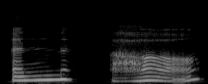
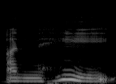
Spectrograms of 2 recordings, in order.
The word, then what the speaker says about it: أنهى: So when you pronounce أنهى, like to end or to complete, you would say أنهى as if you're saying alif instead of saying أنهي as if you're saying ya.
